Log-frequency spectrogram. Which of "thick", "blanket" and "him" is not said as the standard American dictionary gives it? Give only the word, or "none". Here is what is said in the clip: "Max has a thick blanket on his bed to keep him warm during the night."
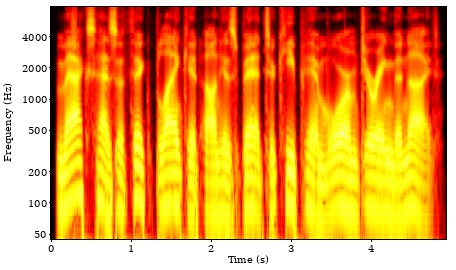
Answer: none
